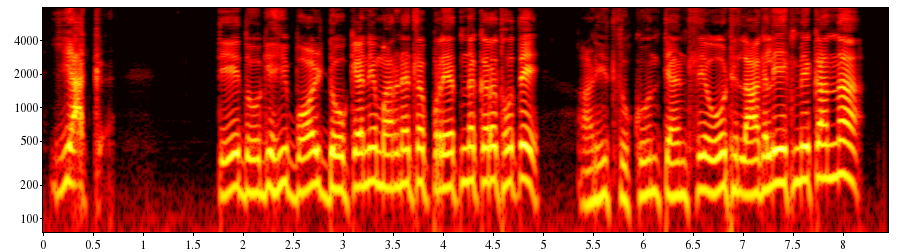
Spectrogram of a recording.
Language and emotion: Marathi, disgusted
